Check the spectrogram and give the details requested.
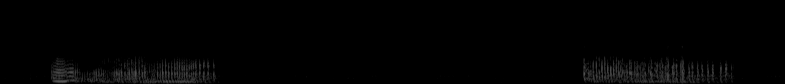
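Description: Two long, rattling, snorty breaths separated by quiet pauses, from a sleeping short-nosed dog: snoring.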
